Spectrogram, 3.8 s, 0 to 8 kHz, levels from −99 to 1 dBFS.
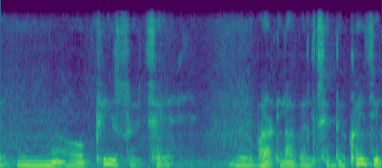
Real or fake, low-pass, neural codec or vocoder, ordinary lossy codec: fake; 7.2 kHz; codec, 16 kHz, 16 kbps, FunCodec, trained on LibriTTS, 50 frames a second; none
